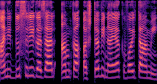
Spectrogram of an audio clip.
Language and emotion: Goan Konkani, neutral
